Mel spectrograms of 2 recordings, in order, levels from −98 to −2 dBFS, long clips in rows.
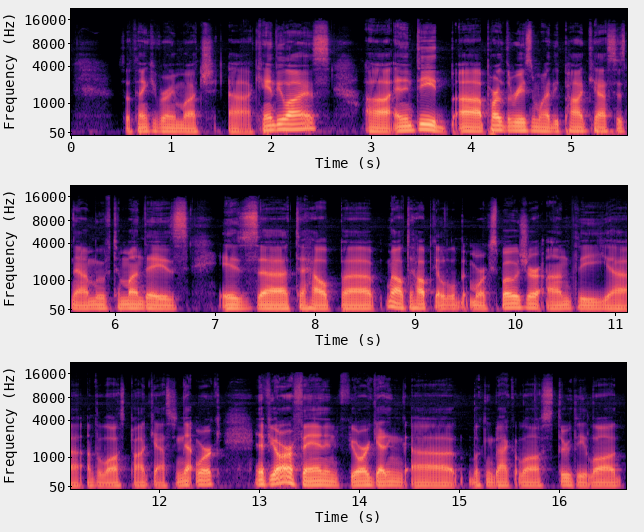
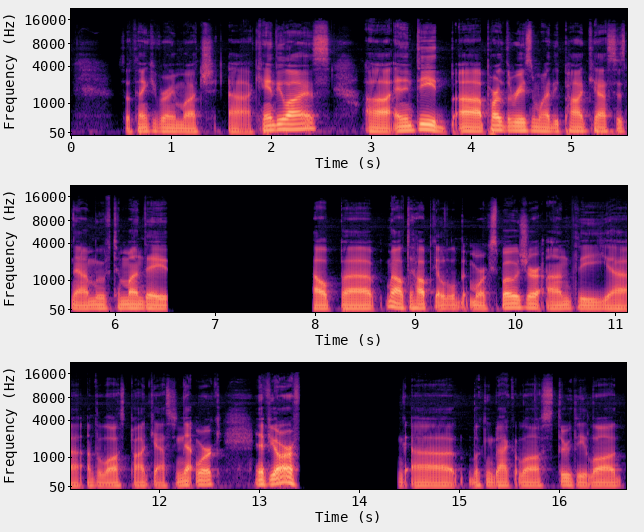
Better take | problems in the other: first | audio cutting out; at 6.5 s for 1.5 s and at 13 s for 1 s

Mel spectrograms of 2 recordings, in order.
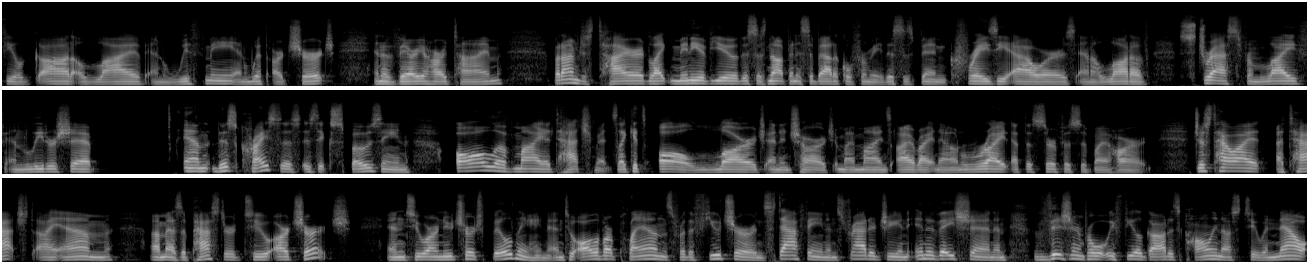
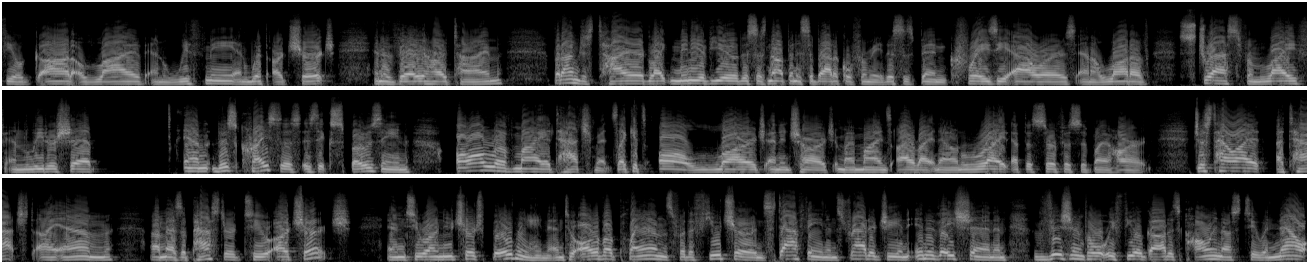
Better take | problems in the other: first | distortion; heavy; 6 dB below the speech

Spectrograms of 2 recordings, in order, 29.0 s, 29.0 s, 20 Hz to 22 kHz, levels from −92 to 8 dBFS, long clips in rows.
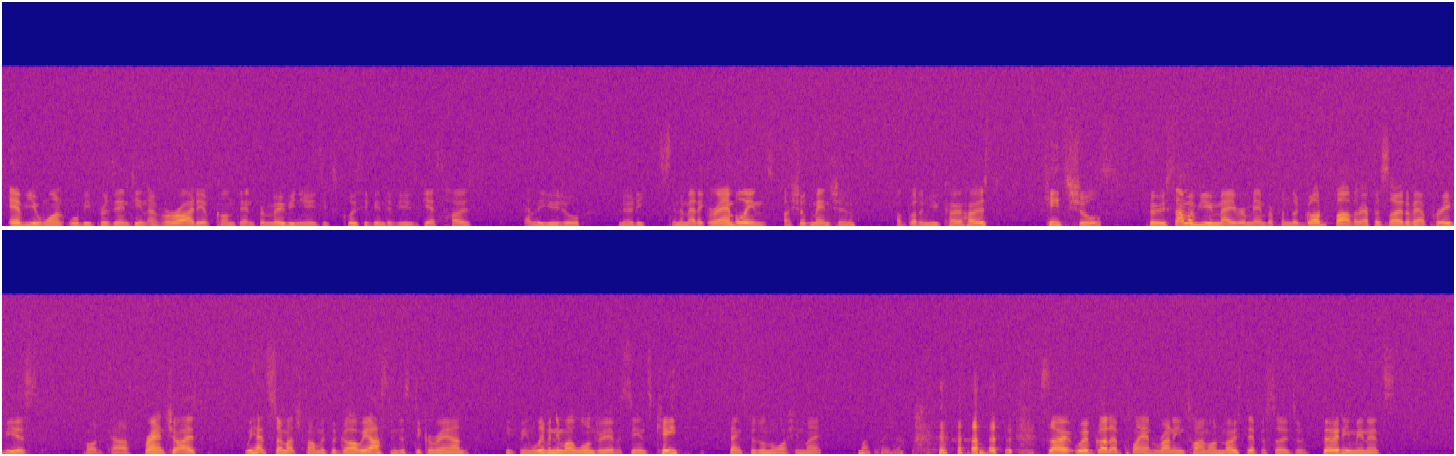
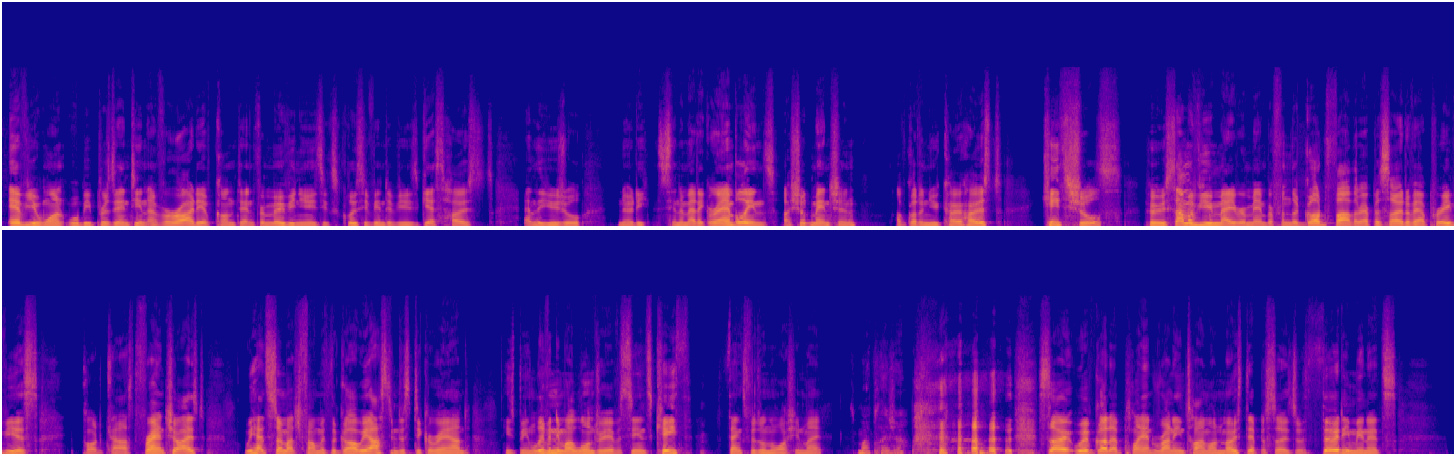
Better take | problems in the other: second | hiss; noticeable; throughout; 10 dB below the speech

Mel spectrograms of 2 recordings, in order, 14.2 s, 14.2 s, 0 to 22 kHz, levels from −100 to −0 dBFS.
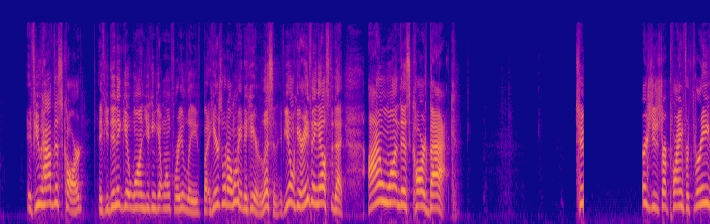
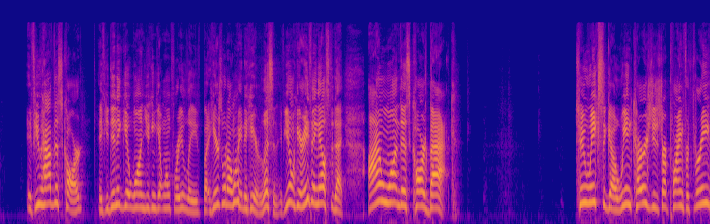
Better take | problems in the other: second | audio cutting out; at 12 s for 1 s

